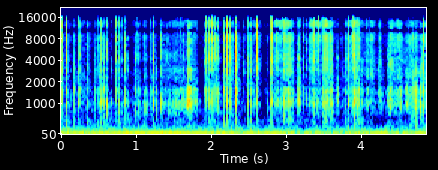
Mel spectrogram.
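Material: Rubber.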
